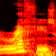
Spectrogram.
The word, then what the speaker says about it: refuse: Don't refuse. This is a verb, so we say refuse. There is a word refuse, which is a noun. It means trash. But this is the verb refuse.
